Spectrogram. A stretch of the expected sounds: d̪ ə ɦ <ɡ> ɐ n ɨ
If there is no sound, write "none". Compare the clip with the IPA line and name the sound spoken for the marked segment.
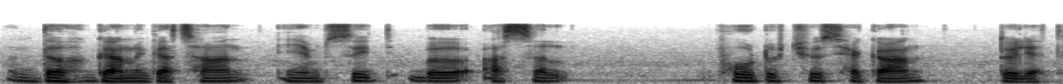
ɡ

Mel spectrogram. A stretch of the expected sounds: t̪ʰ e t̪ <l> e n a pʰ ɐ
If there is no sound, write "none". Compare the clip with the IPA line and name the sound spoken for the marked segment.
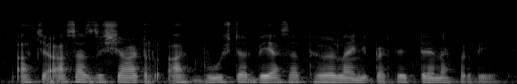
ɾ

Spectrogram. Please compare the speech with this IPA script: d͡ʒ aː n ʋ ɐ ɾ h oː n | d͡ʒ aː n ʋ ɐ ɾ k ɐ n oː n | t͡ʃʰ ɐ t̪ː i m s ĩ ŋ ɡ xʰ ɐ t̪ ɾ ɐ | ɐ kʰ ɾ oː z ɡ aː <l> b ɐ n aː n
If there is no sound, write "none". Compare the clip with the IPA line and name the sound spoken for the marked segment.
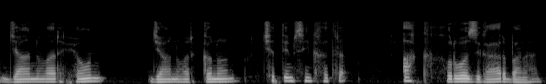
ɾ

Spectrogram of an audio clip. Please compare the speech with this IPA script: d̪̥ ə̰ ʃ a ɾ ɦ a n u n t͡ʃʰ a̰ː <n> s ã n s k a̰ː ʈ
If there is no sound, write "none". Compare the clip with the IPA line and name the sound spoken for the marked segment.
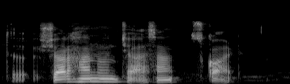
none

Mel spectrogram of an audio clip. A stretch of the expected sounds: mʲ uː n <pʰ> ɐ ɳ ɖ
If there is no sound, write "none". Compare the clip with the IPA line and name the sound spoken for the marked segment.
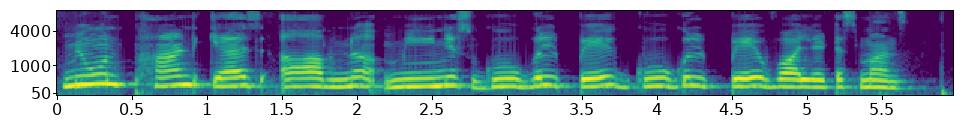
pʰ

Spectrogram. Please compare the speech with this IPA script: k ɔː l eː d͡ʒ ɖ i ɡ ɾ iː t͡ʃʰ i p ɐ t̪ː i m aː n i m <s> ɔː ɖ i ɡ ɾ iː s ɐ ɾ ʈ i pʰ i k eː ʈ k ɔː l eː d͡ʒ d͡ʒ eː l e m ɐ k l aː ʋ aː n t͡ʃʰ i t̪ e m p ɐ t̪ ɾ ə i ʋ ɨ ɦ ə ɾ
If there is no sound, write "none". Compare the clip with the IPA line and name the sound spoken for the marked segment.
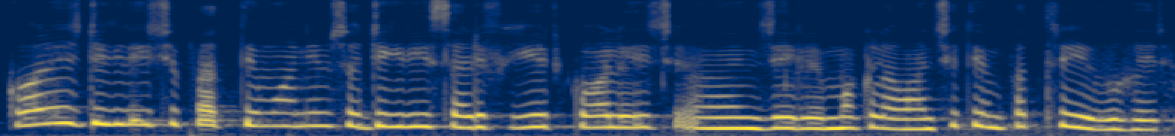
s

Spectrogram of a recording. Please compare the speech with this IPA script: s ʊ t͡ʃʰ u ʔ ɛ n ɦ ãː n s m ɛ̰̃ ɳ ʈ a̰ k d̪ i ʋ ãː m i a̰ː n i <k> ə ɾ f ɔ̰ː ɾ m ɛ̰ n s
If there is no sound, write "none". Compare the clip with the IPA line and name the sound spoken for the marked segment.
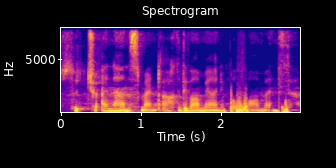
p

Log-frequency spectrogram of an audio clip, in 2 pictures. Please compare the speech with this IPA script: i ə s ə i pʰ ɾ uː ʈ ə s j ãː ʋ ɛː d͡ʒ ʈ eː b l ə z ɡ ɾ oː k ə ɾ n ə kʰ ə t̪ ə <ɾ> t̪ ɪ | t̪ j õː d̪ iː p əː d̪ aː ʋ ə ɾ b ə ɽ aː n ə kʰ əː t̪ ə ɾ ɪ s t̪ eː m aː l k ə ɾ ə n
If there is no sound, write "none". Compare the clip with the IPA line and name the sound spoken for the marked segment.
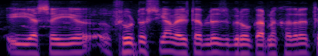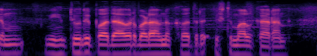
ɾ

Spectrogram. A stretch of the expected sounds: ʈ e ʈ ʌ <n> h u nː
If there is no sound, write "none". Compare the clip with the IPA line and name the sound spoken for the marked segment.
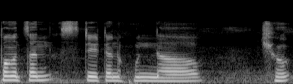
n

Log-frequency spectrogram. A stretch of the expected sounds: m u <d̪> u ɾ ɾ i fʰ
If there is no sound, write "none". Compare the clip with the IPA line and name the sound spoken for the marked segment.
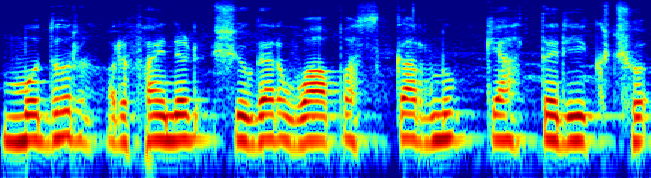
d̪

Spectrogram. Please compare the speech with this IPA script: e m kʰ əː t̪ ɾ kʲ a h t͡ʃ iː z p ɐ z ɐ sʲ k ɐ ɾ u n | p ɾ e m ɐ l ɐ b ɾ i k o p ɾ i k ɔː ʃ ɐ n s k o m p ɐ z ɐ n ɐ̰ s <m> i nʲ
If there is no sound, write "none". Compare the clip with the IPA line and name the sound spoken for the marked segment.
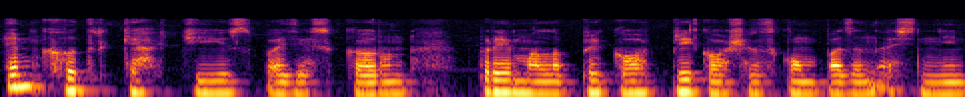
n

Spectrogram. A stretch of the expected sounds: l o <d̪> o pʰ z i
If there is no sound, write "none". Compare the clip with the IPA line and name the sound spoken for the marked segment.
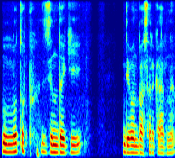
t̪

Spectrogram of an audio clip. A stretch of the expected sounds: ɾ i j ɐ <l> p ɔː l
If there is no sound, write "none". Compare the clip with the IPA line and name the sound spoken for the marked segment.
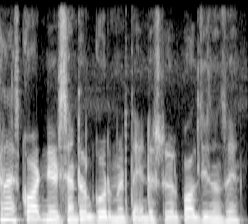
l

